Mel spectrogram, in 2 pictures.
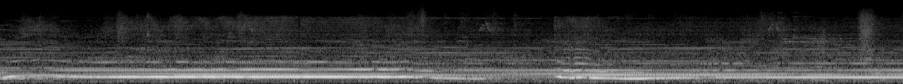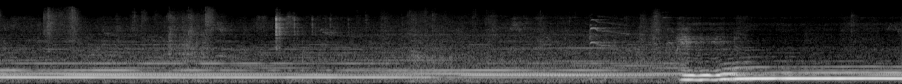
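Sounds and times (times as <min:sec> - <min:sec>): bamboo flute playing: 0:00.0 - 0:18.0
drone of held notes: 0:00.0 - 0:18.0.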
